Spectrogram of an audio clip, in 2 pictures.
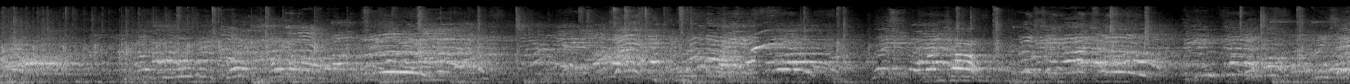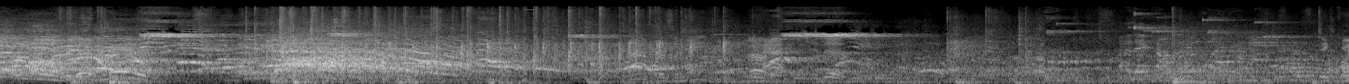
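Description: Basketball game in a gymnasium: a ball bouncing on the hardwood court among players' and spectators' shouts and chatter, with a few short high-pitched squeaks.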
